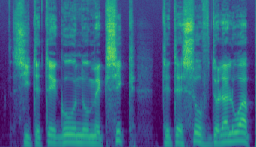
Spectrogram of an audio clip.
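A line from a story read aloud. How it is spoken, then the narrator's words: Very loud voice. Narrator (French): poursuivit-il d'une voix très forte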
